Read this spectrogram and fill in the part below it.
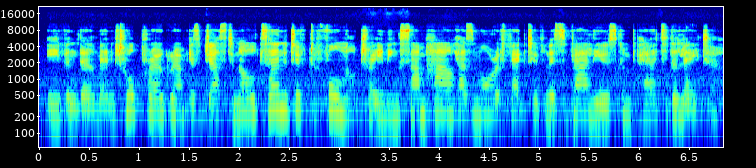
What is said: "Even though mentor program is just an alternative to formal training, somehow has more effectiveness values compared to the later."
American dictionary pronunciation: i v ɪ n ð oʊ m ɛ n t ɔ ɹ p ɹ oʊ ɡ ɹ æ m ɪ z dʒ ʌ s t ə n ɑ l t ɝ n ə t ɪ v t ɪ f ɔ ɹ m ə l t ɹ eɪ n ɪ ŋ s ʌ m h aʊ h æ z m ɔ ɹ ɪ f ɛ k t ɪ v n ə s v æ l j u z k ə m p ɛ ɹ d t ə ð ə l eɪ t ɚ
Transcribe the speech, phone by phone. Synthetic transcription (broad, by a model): i v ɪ n ð oʊ m ɛ n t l p ɹ oʊ ɡ ɹ æ m ɪ z dʒ ʌ s t n ɑ l t ɝ n ə t ɪ v t ɪ f ɔ ɹ m ə l t ɹ eɪ n ɪ ŋ s ʌ m h aʊ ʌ z m ɔ ɹ ɪ f ɛ k t ɪ v n ə s v æ l j u z k ə m p ɛ ɹ d t ə ð ə l eɪ t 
